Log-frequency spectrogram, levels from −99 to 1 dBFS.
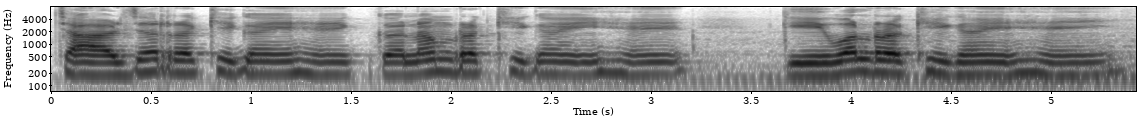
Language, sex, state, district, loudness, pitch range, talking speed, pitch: Hindi, male, Jharkhand, Deoghar, -18 LUFS, 180-200 Hz, 135 wpm, 185 Hz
